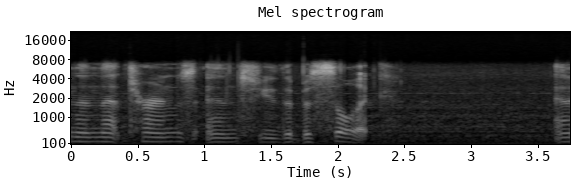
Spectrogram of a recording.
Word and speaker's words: basilic: into the basilic and it's just like if you like to cook you know the word basil the herb basil and it's spelled the same way just with an Icee at the end and this goes down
